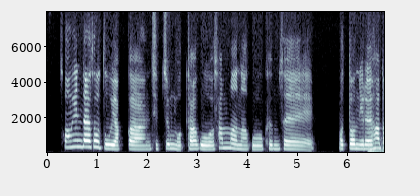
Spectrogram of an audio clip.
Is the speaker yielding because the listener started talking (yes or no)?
no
